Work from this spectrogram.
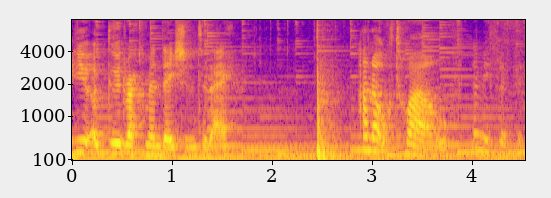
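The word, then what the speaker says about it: anCnoc: And by the way, yes, it is pronounced Annock.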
